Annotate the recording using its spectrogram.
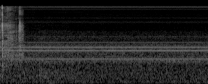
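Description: Steady electrical background hum with faint thin whining tones, and a brief sharp sound right at the start.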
